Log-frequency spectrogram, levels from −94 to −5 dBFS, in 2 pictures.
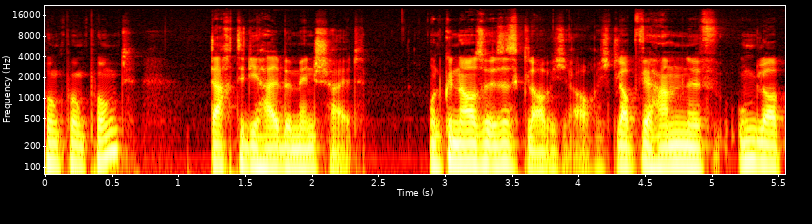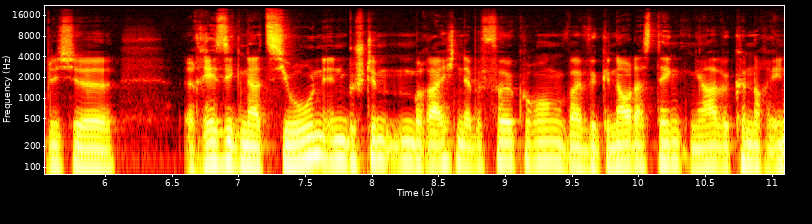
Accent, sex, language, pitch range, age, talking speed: German, male, German, 95-115 Hz, 20-39, 195 wpm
